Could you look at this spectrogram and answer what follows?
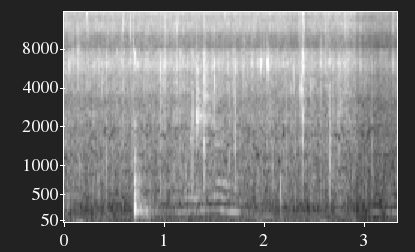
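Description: Bhopatri greens frying in oil with turmeric sizzle steadily at close range. A sharp utensil clank comes early, followed by lighter stirring scrapes, at moderate loudness.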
